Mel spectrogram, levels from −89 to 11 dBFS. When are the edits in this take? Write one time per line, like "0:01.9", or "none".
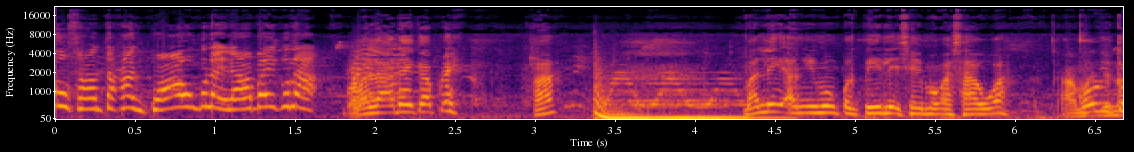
0:01.7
